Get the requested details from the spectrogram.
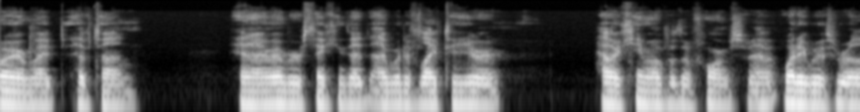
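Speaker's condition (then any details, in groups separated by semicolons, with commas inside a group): Parkinson's disease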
